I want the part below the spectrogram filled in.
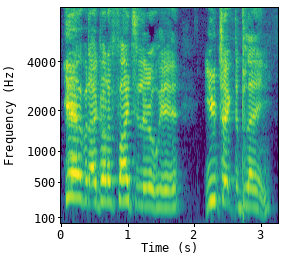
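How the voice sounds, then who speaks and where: A laid-back winged brother-in-arms played by a male reader in an adventure audiobook. His voice is pitched up and drawls its phrases in an easygoing way, though he is keen for battle. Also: normal speed. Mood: easygoing, admiring.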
